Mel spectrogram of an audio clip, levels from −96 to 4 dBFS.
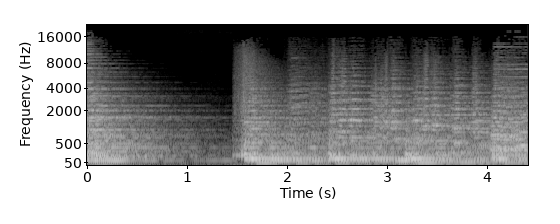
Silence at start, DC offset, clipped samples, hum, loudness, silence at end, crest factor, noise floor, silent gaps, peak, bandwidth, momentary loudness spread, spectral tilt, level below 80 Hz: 0 s; under 0.1%; under 0.1%; none; -25 LUFS; 0 s; 18 dB; -46 dBFS; none; -6 dBFS; 14 kHz; 12 LU; -6 dB/octave; -38 dBFS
